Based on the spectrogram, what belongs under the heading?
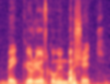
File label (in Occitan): "curios vaisheth", Gascon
